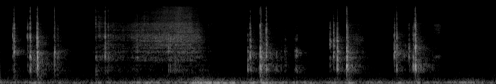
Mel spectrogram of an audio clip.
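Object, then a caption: Plastic tub holding chalk sticks. Long nails tap the sides of a small black plastic food tub, full of colored chalk sticks and held in both hands. Quick, sharp, bright clicks come in clusters, with a longer hissing rattle of the chalk shifting inside in the middle of the clip. Each tap dies away almost at once.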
